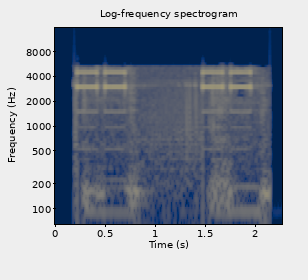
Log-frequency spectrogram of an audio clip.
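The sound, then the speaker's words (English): A mobile phone buzzing in someone's hand with an incoming message: two pairs of short buzzing pulses carrying a bright electronic tone, with a quiet gap between the pairs. “He's setting his alarm when his phone buzzes in his hand”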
